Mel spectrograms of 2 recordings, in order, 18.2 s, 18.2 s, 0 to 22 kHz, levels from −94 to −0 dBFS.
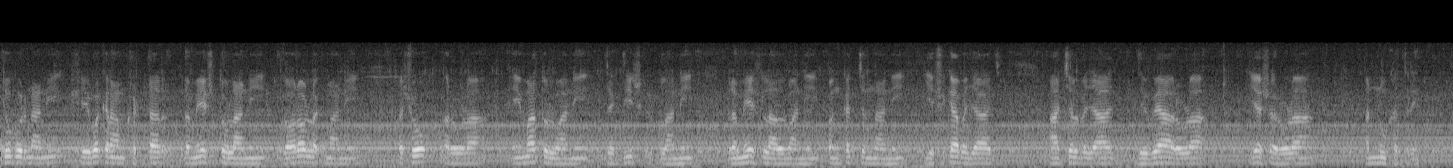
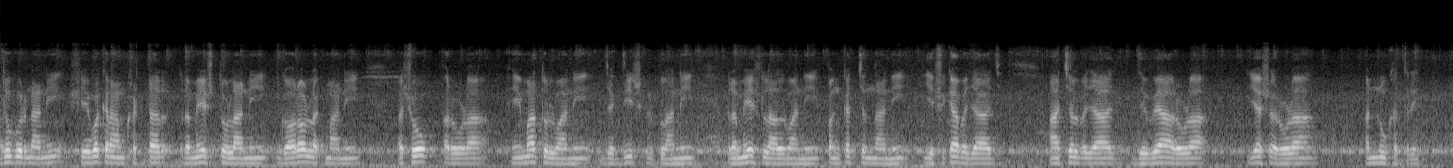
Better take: second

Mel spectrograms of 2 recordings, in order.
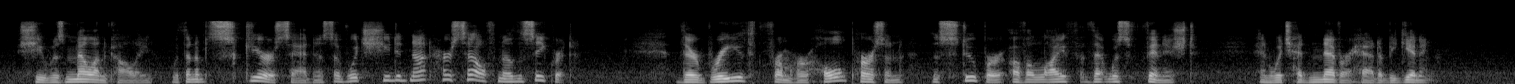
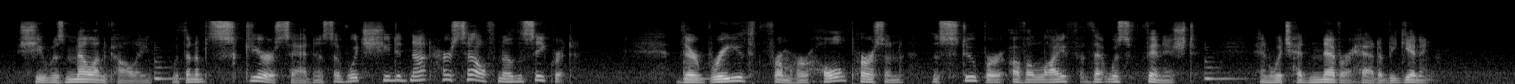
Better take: first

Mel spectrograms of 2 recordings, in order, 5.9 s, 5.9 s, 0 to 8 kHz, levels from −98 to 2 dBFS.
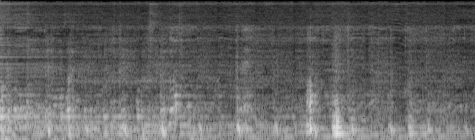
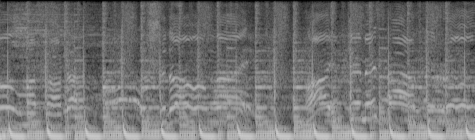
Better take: second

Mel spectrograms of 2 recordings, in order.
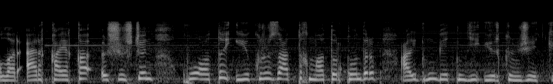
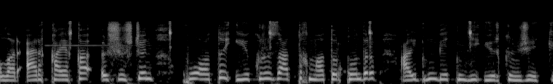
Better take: first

